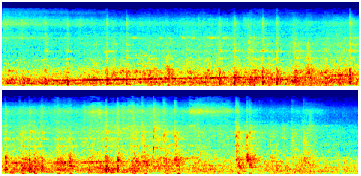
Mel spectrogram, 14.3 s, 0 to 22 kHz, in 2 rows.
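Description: Kintetsu 12200 series 'New Snack Car' limited express pulling out of the station and gathering speed. Its motors whine in a tone that climbs in pitch over the first several seconds, over the rumble of the cars and wheels clacking on the rail joints.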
